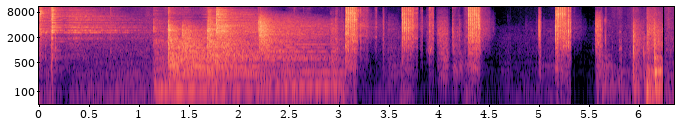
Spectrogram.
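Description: A metal hubcap being pried off a wheel with a screwdriver: a click, then about a second in it comes free with a metallic clang that rings on for a couple of seconds. This is followed by scattered sharp metal clicks and knocks.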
